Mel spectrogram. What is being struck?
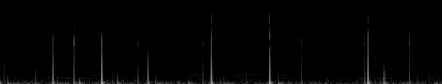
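Small metal microphone capsules on a handheld recorder.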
